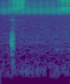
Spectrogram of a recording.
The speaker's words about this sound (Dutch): Mijn suggestie is het gechirp van krekels en sprinkhanen.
